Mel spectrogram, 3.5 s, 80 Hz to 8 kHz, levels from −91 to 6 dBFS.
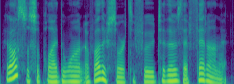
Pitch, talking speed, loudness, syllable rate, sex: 155 Hz, 275 wpm, -16 LUFS, 6.2 syllables/s, female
